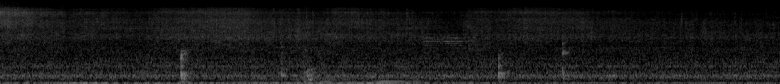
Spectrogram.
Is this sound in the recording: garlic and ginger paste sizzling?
yes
